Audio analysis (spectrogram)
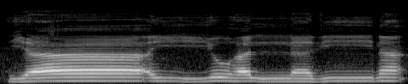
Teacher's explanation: یا کھڑا مد زبر یا، 2 سے 3 الف کے برابر لمبا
